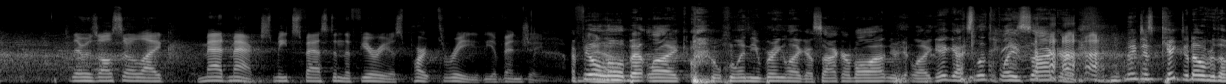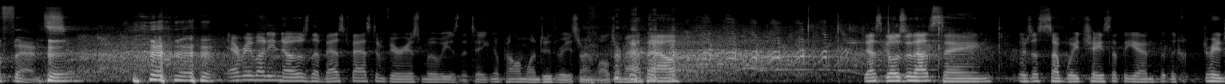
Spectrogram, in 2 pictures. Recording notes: We dig into our vaults to bring you this live The Great Wall episode, from the Philly Podcast Festival!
